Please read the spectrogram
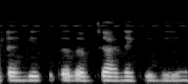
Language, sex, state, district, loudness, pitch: Hindi, female, Maharashtra, Nagpur, -18 LUFS, 140 Hz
